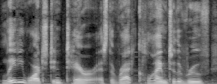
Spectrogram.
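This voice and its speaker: Expressive woman storyteller with animated pitch. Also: normal speed, soft background music. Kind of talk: expressive children's read-aloud narration.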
